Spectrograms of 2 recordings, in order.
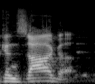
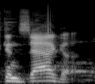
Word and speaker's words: Gonzaga: So he got mad at a media member because they pronounced Gonzaga wrong. And somebody said Gonzaga and he's like, "It's Gonzaga."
